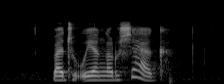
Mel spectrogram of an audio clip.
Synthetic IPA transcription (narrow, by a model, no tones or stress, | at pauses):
βatʰṵʔujaŋɡaɾuʃaːkʼḁ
